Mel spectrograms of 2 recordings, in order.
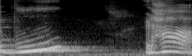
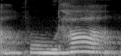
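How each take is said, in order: First: बूढ़ा drawn out slowly as two separate parts; syllable by syllable. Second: Said in the usual way. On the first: Shown as a demonstration. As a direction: sound out बूढ़ा with a long बू, then ढ़ा. (बूढ़ा को अलग-अलग तोड़कर, धीरे) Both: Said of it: "मैं अलग-अलग बताया करूँ".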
